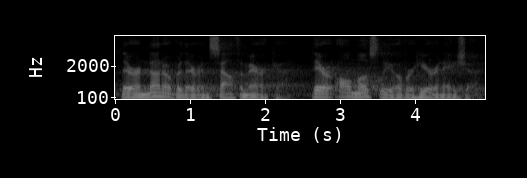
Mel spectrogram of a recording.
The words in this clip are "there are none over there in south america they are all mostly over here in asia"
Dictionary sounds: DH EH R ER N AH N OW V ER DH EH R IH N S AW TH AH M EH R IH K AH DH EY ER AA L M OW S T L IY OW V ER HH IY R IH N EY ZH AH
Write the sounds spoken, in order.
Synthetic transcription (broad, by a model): DH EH R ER N AH N OW V ER DH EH R IH N S AW TH AH M EH R IH K AH DH EY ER AA L M OW S T L IY OW V ER HH IY R IH N EY ZH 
